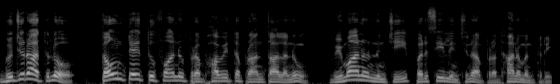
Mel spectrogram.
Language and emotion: Telugu, neutral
